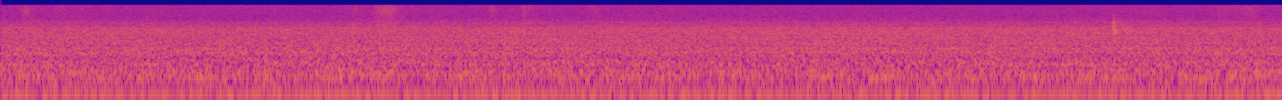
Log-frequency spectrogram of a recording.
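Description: Steady room tone: an even hiss over a faint low hum, with no distinct sounds except a faint tick near the end.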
